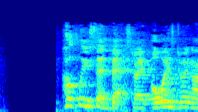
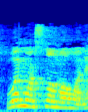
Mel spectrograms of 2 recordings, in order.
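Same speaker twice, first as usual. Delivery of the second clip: ordinary delivery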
